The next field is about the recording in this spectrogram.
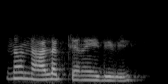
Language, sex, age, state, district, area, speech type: Kannada, female, 18-30, Karnataka, Tumkur, rural, conversation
